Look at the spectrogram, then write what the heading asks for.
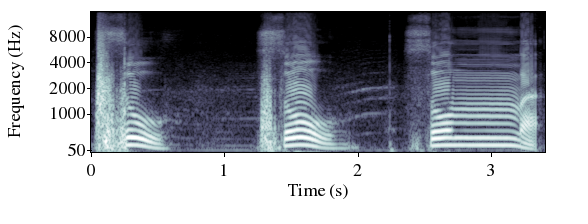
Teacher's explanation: Huruf sa ini tempat keluarnya adalah ujung lidah bertemu dengan gigi seri atas. Jadi ketika kita melafalkan sa, pertemukan antara lidah kita, ujung lidah kita dengan gigi seri atas.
